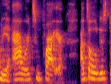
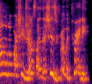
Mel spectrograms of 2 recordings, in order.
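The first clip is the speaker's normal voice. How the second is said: admiring reply; 10 semitones higher, 4 dB quieter, faster than usual. Retold or imitated. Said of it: "I said".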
